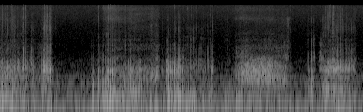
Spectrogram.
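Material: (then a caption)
Rhinestones. Long painted nails scratch across the rows of rhinestones on a small hollow clutch bag lying on its side. The result is bursts of dense, low, rumbling scratching with a gritty midrange texture, separated by brief quieter pauses.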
